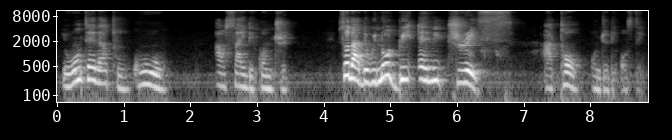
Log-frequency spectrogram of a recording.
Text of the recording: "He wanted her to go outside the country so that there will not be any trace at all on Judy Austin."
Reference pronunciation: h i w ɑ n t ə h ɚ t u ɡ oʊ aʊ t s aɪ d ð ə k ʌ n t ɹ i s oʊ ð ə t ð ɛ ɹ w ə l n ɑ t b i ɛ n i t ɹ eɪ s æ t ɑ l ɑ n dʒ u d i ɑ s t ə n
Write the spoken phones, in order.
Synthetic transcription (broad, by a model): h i w ɑ n t ə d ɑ t u ɡ oʊ aʊ t s aɪ d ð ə k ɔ n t ɹ i s oʊ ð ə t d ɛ w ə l n ɑ t b i ɛ n i t ɹ eɪ s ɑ t ɑ l ɑ n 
